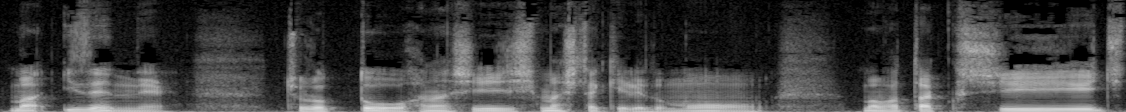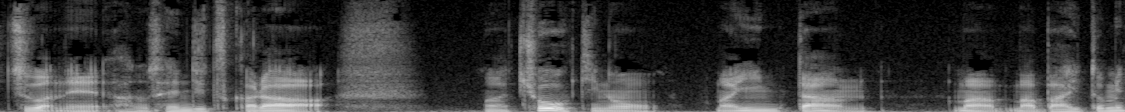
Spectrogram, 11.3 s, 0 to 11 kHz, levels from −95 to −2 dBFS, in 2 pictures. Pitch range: 80-105 Hz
